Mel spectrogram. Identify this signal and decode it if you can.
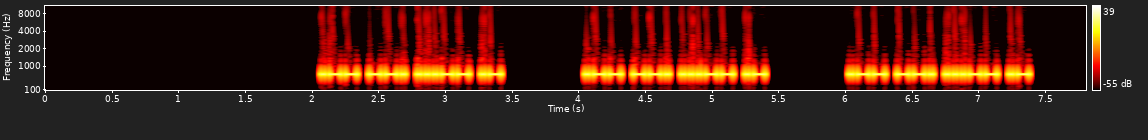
Morse code, heard as a keyed tone, about 40 wpm, 700 Hz. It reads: WG3A WG3A WG3A
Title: USA Call Signs - 4 Characters - Repeated 3x - 40wpm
